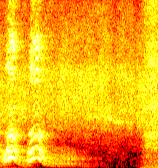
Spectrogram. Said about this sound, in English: We got a dog ready to come eat you alive.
